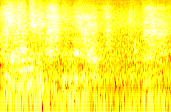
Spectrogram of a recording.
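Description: Wordless vocal sounds and breathing from boys play-fighting, with no clear words.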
